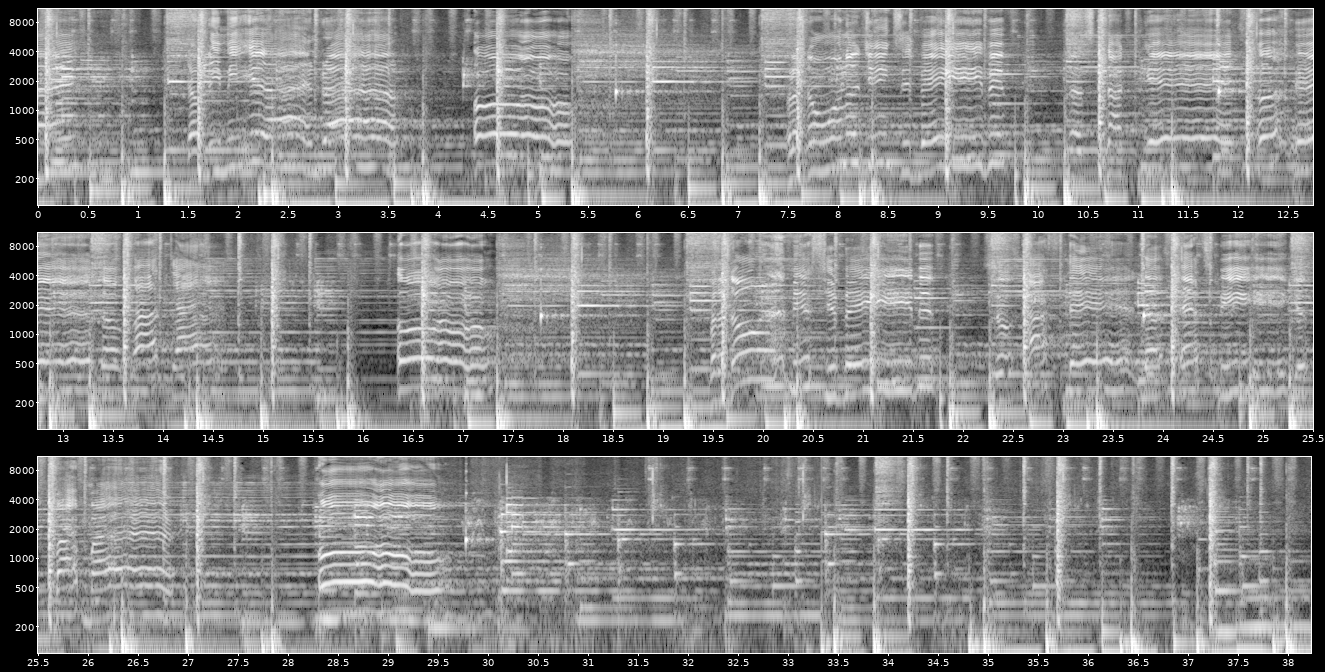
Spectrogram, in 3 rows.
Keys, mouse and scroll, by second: 0.3 click, 1.3 s, 2.2 click, 2.5 r, 2.9 click, 4.4-5.8 typing, 7.9 click, 9.2-9.7 typing, 10.8-17.6 drag, 17.6-19.3 scroll up 1, 19.3 click, 21.6 k, 22.3 click, 22.9 ctrl+c, 23.1 click, 23.5 ctrl+v, 24.5 click, 25.5 F9, 25.8 click, 26.2 k, 27.9 click, 29.2 Return, 30.0 click, 30.3 space, 31.5 click, 32.4 j, 34.1 click, 34.6 Return, 36.5 click.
